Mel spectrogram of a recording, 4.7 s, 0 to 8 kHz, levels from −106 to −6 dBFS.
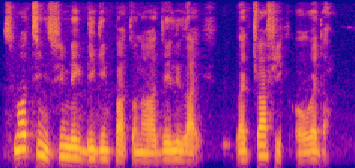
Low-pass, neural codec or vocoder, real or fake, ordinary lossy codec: none; none; real; none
